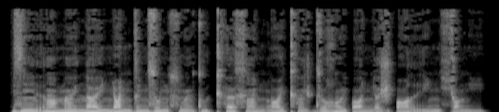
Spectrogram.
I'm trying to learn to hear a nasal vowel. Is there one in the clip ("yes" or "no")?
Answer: yes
